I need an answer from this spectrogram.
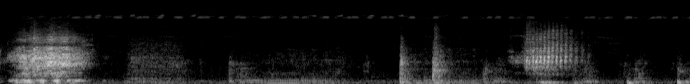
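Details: A horse in a round gives two short, rough, breathy vocal bursts, with thumps and shuffling in between.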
